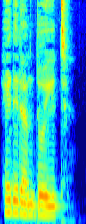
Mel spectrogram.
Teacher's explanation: Pauza yoxdur, hamısını birləşdirik bir-birinə və ona görə də köməkçi feilin sonundakı, yəni didn't feilinin sonundakı T düşür və didn't sözü do-ya birləşik şəkildə səslənir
